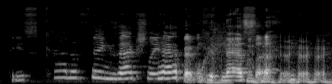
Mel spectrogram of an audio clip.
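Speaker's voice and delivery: high, slow, sarcastic singsong; mocking sarcasm. Son mocking his father's faith in NASA, high and slow. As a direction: drag it out to mock the excuse.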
